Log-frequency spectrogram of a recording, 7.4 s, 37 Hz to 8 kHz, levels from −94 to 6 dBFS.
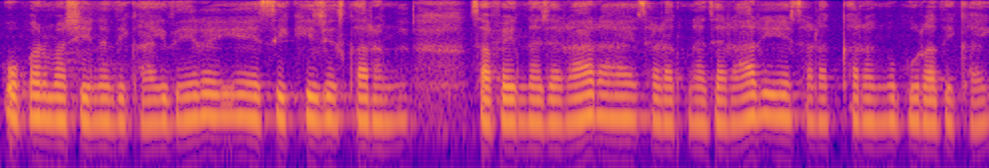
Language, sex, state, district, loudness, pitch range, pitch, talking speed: Hindi, female, Bihar, Kishanganj, -21 LUFS, 165-185 Hz, 175 Hz, 210 wpm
